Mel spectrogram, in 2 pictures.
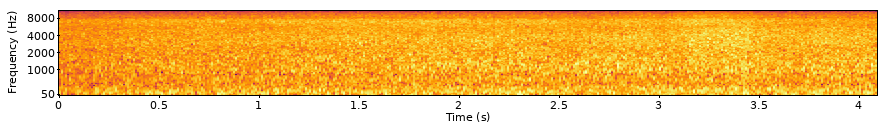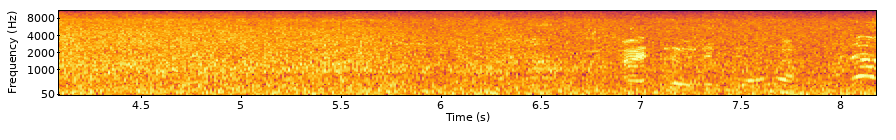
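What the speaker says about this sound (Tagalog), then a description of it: "Lakas ng alon." Heavy sea waves pound the shore during a typhoon: a dense, continuous roar of surf and wind that stays loud and steady throughout, with no clear breaks between swells.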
